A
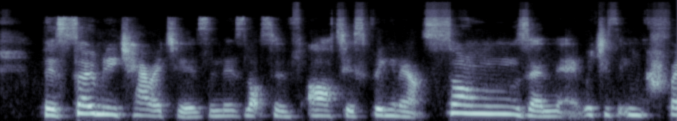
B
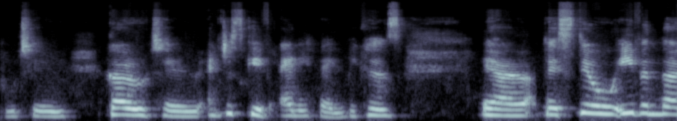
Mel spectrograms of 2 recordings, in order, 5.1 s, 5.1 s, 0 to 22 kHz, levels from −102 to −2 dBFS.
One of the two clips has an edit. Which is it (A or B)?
B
